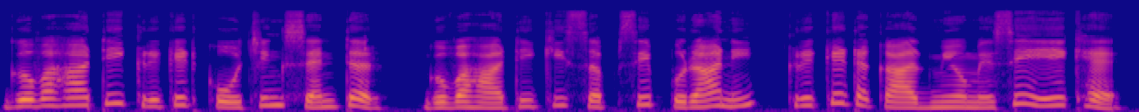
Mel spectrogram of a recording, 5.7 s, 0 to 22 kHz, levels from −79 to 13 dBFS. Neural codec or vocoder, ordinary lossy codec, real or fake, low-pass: none; none; real; 14.4 kHz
